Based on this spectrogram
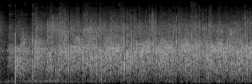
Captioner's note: applauding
